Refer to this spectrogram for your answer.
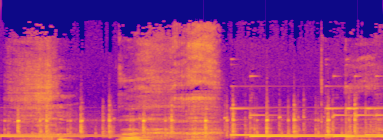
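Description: A doorbell rings with a steady, sustained electric tone, briefly pausing and then ringing again, while voices speak underneath at moderate volume.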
